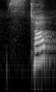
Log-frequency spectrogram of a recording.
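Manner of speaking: "Stop" with a sharp, cut-off P; clipped P. Shown as a demonstration. A teacher showing the cut P ending "Stop". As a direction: cut the sound off hard on the P of "Stop". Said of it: "esse P do stop corta o som".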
